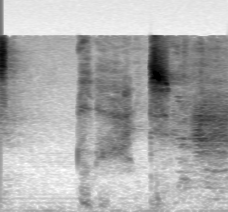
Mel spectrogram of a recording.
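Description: Soft whispered speech: short breathy, unvoiced words starting about a second in, with a sharp hiss near the middle.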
